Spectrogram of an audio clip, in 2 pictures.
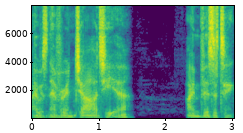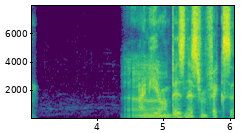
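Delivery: confiding, in-character stage whisper. Voicing Nesson, leaning over to whisper in a player's ear: whispering in character. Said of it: "and whispers in your ear".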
